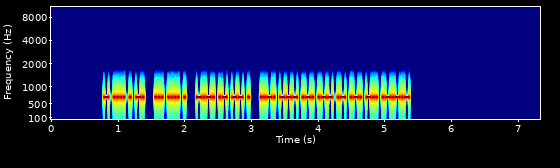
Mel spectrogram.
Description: Morse code, heard as a keyed tone, about 50 wpm, 700 Hz. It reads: THEN SHE CAME FORWARD.
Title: Sentences from Top 1300 Words 50wpm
